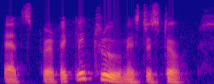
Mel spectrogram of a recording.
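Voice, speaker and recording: Courteous menacing villain, hugely swooping intonation, slightly husky, 1940s radio drama, muffled old recording. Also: male voice, low-pitched, sing-song, a little slow, heavily acted. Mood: mock courtesy. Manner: mockingly courteous, taunting, articulate. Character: smooth, smug, menacing villain framing his captive. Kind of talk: 1940s radio mystery acting.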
